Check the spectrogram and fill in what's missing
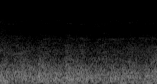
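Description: A Moscow metro train rumbles along underground, a loud, steady low roar with rail noise heard from inside the carriage.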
